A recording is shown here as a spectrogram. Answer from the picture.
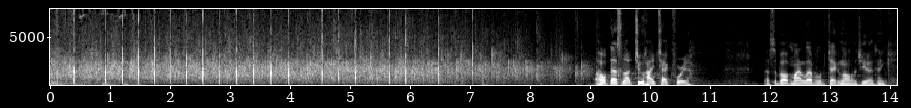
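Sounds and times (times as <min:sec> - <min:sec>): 
audience applause: 0:00.0 - 0:09.4
speech: 0:09.1 - 0:10.8, 0:11.9 - 0:14.1.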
